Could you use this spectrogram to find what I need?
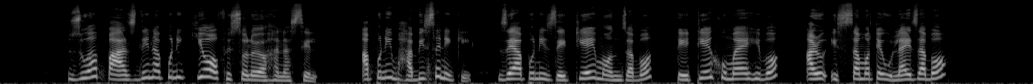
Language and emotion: Assamese, angry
